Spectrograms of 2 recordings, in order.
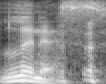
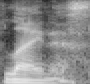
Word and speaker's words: Linus: yes, but he's Norwegian, and it's pronounced Linus over there and not Linus like it is over here.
